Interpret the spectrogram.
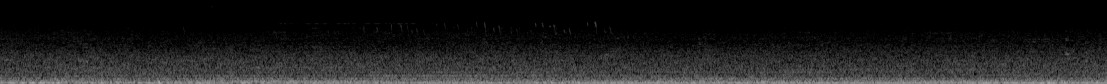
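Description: Loaded coal hopper cars of a long freight train rolling along street-running track, a steady low rumble of steel wheels on rail.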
